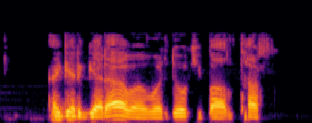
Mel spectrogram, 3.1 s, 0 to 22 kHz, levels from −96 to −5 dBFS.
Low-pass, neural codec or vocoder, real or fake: 7.2 kHz; none; real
